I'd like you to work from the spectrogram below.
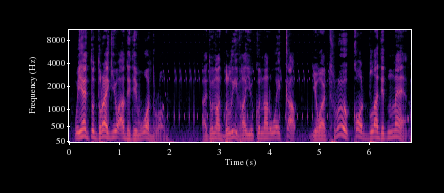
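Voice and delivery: loud Russian sailor voice; Russian accent. Acted. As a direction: scold him in a forceful Russian accent. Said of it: "it's the Russian, other Russian sailor".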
